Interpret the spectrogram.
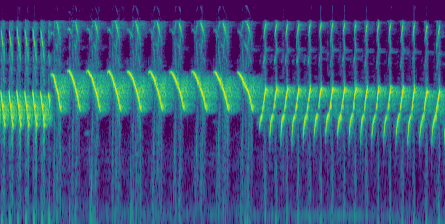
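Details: Atlantic canary in breeding condition, eager to mate, singing a long rolling song: a fast high trill, then a run of sweeping rapid notes, then a lower buzzy rapid roll, all dense and continuous.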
